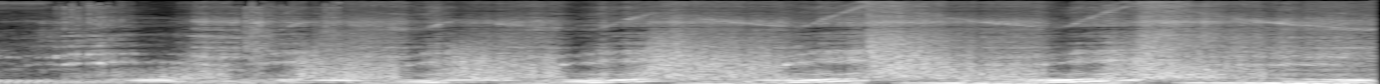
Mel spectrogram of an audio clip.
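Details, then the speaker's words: Kancil converted to Japanese AVY turbo engine: repeated hard throttle blips rise and settle back cleanly, smooth and even, no misfire or knock. Engine judged perfect, no smoke; early smoke came from spilled oil. "Okey. Ngam. Enjin ngam. Tak ada masalah. Ini enjin terbaik ni."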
